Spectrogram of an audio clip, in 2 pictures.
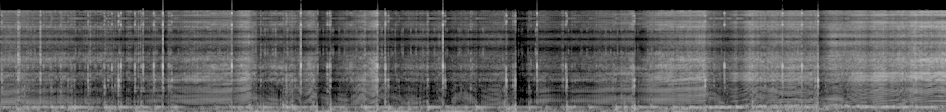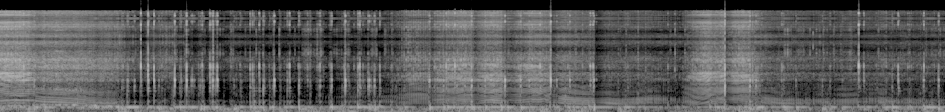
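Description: Small Suzuki dirt bike's engine running and revving up and down as it is ridden around a dirt track, its pitch repeatedly rising and falling with the throttle.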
